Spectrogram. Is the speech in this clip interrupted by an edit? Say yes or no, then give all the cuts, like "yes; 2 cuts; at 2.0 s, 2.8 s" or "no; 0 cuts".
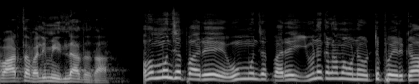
yes; 1 cut; at 1.4 s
